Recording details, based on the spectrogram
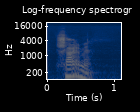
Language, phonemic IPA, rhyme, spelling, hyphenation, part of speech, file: Dutch, /ˈʃɑr.mə/, -ɑrmə, charme, char‧me, noun, Nl-charme.ogg
- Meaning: charm (quality of inspiring delight or admiration)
